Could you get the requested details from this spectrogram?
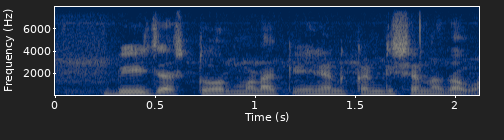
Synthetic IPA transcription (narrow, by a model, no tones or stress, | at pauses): biːd͡ʒɐsʈoːɾmɐɽɐkinijɐnkɐɳɖiʃɐnɐd̪ɐ̰ʋɐ̰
